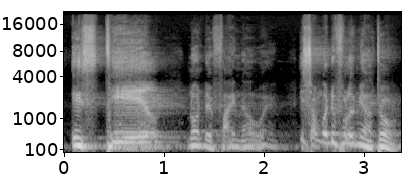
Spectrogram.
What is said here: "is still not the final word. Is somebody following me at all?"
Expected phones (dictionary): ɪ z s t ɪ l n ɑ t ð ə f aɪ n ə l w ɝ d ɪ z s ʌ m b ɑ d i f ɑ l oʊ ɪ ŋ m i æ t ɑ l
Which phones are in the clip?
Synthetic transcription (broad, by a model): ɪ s t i l n ɑ t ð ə f aɪ n ə l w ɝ ɪ s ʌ m b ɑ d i f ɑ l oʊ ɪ m i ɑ t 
